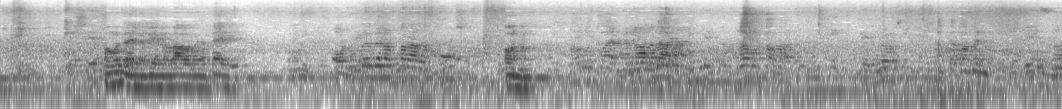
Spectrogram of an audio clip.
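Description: A young man speaks calmly into a microphone through loudspeakers.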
